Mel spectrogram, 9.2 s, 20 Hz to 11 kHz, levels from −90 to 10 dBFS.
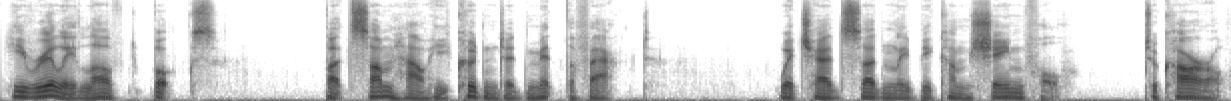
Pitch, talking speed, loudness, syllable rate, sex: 95 Hz, 115 wpm, -19 LUFS, 4.2 syllables/s, male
